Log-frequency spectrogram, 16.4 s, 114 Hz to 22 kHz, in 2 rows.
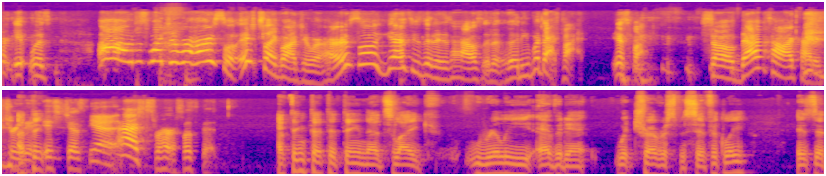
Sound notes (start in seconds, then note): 6.1 Eric laughs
